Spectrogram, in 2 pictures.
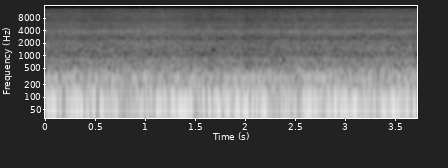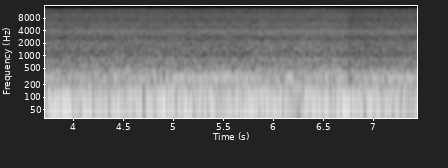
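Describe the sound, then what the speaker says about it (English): CFM LEAP-1 turbofan jet engine spooling up with a wailing tone in Microsoft Flight Simulator, a steady loud drone with a constant low hum throughout. "the iconic CFM Leap 1, wailing sound"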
